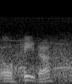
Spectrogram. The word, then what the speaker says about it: Ojeda: He's Spanish, and the literal pronunciation would be Ojeda. But for the general public, I think, and including the New York Mets faithful, it's been Ojeda all the years since he's been there.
